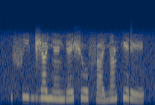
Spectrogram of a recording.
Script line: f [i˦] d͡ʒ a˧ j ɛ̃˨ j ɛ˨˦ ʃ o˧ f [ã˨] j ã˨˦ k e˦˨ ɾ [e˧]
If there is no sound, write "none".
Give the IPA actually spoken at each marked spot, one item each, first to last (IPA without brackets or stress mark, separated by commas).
i˧, a˨, e˨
